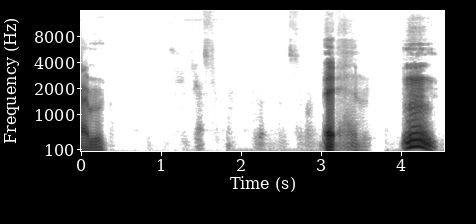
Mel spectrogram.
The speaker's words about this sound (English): Also, I have to clear my throat.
